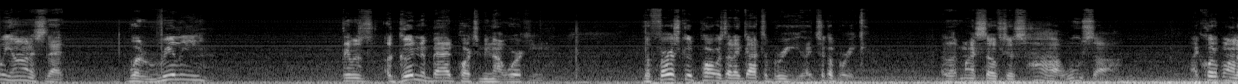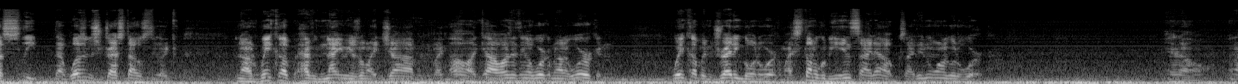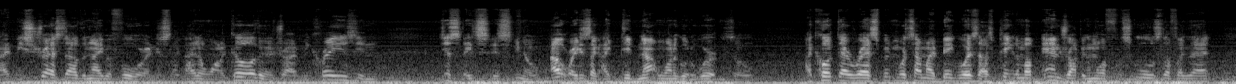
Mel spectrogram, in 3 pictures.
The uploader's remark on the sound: CarCast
